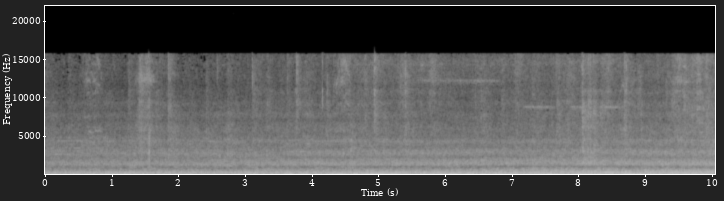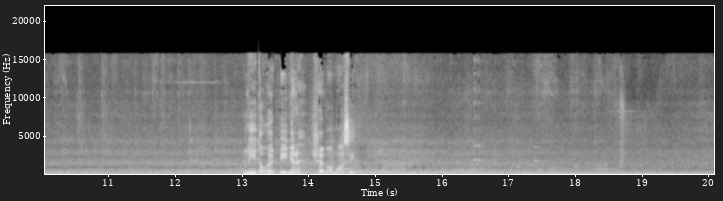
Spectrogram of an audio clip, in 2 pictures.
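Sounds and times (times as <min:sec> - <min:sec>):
ventilation hum and rumble: 0:00.0 - 0:20.0.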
